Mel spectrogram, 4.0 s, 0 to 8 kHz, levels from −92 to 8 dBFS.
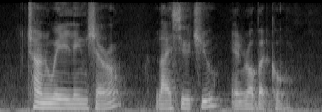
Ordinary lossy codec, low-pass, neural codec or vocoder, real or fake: none; 7.2 kHz; codec, 16 kHz, 2 kbps, FunCodec, trained on Chinese and English, 25 frames a second; fake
